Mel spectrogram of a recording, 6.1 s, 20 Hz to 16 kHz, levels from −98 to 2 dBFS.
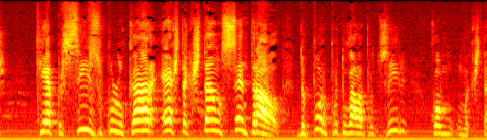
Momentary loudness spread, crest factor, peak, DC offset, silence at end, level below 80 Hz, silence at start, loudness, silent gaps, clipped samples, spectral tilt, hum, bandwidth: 15 LU; 16 dB; 0 dBFS; 0.5%; 0 s; -36 dBFS; 0 s; -15 LUFS; none; under 0.1%; -2 dB/octave; none; 16 kHz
